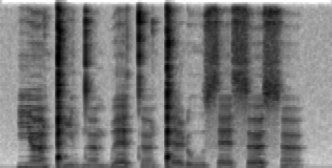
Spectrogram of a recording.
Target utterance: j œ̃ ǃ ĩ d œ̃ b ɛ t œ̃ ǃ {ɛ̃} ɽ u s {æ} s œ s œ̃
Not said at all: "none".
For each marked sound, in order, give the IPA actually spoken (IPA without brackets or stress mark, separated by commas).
ɛ, ɛ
